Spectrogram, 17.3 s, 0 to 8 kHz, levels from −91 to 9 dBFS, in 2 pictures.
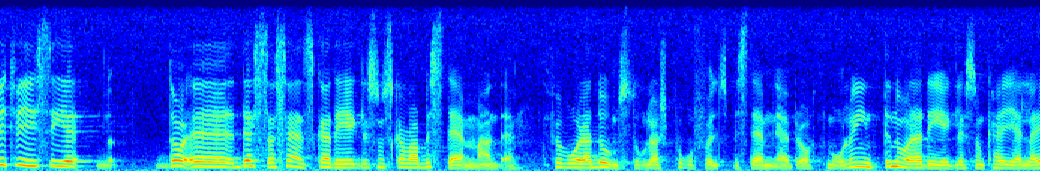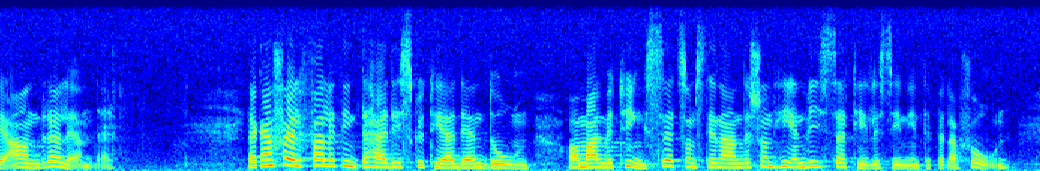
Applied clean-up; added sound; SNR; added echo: none; none; none; none.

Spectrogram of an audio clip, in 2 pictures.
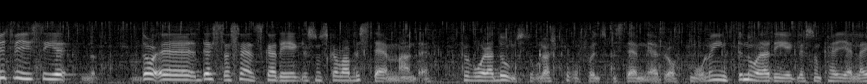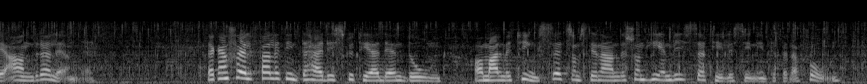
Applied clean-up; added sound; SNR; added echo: none; Engine + Boiling; 19 dB; none.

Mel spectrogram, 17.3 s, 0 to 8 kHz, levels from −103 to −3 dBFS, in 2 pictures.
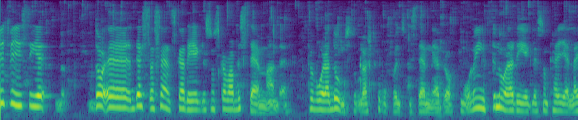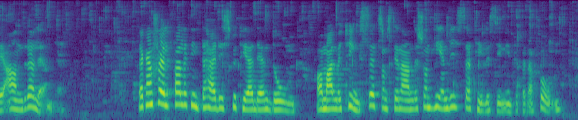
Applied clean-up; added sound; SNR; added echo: classical method log-MMSE.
